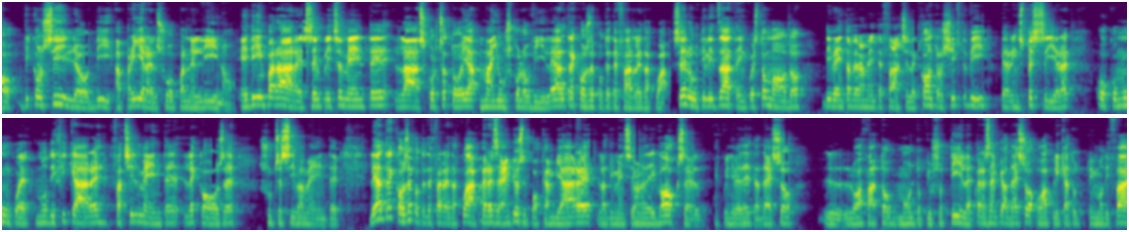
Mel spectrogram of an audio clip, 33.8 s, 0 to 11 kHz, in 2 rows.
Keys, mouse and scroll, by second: 0.2 click, 3.5 click, 3.5 middle click, 6.5 click, 6.8 middle click, 9.5 middle click, 10.0 middle click, 10.0 shift+v, 10.6 shift+v, 10.8 click, 11.9 shift+v, 12.1 middle click, 13.8 ctrl+shift+v, 14.7 middle click, 15.6 click, 16.1 ctrl+shift+v, 21.9 middle click, 23.2 shift+click, 23.6 middle click, 24.0 ctrl+z, 24.0 click, 27.4 click, 27.8 middle click, 28.6 ctrl+middle click, 30.7 ctrl+z, 31.4 click, 33.7 click.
